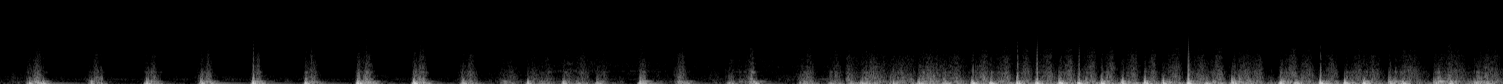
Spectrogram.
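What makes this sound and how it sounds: Long nails rake a faux-fur microphone windscreen with both hands, first as separate deep, muffled thumping strokes at a steady pace. After about eight seconds the raking speeds up into a dense, continuous rumbling scratch with brushy fibre texture up high.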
